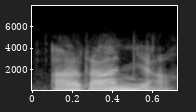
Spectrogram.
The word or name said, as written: arana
